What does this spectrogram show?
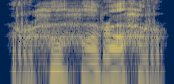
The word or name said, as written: Rhaharahr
